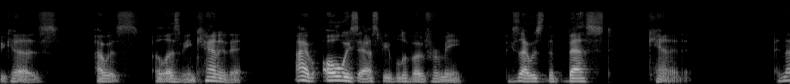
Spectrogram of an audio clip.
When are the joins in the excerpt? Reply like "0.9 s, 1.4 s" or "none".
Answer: none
